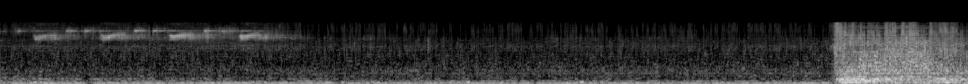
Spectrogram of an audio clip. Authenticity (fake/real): fake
